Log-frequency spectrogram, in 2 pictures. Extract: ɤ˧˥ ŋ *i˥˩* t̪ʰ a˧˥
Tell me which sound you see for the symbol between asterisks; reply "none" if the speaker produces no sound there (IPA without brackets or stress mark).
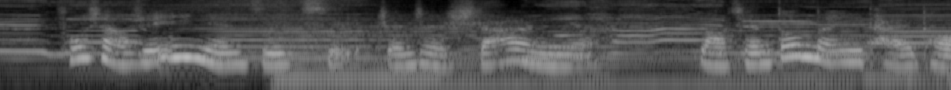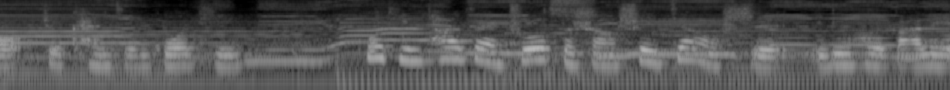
i˥˩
